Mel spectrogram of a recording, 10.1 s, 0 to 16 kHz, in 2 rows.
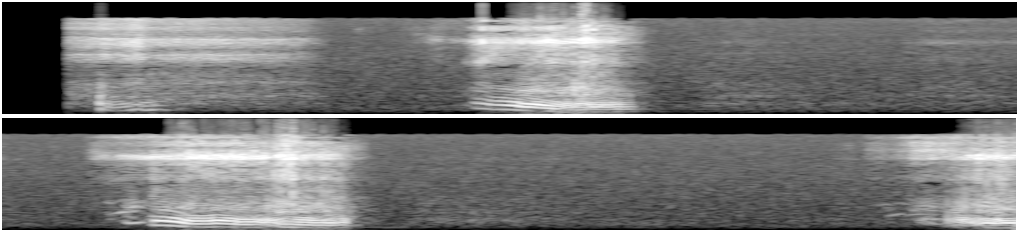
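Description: Loud, rough snores on each breath in, about 17 a minute, with quieter breathing between them.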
